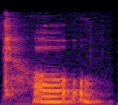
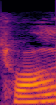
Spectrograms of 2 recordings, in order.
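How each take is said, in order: First: The vowel sounds like 'oh' with no w. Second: The vowel sounds like 'wah' after a w. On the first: "or do you think it's toll?" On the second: "do you think it's twal"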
